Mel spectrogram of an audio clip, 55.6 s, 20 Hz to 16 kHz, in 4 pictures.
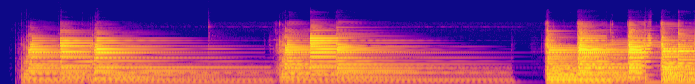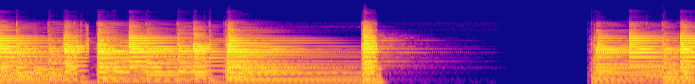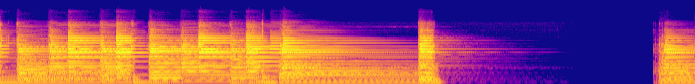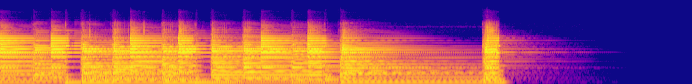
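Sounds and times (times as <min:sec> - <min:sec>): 
Les Paul electric guitar through Brunetti Singleman 16 amplifier preamp: 0:00.4 - 0:10.2, 0:10.9 - 0:21.8, 0:25.7 - 0:37.0, 0:40.9 - 0:52.3.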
